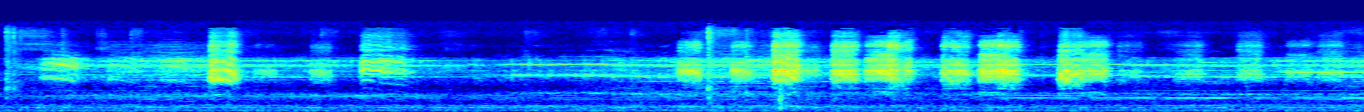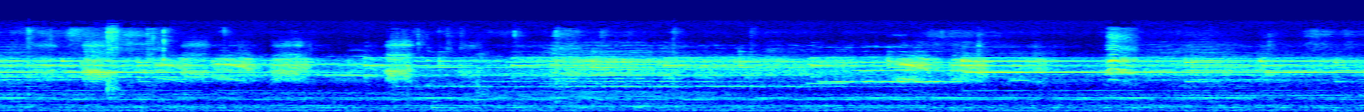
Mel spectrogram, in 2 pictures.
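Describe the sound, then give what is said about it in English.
A crow caws repeatedly, harsh rasping calls coming in uneven clusters and growing busiest near the middle, over a steady low mechanical hum in the background. No one speaks. “There's a bird.”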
